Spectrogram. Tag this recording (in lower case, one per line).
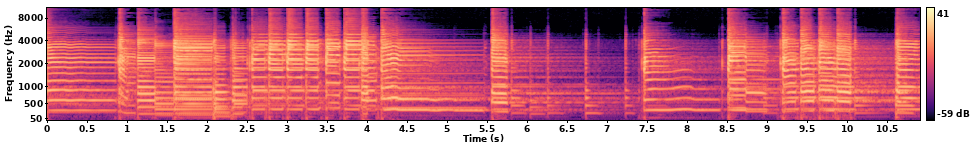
music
